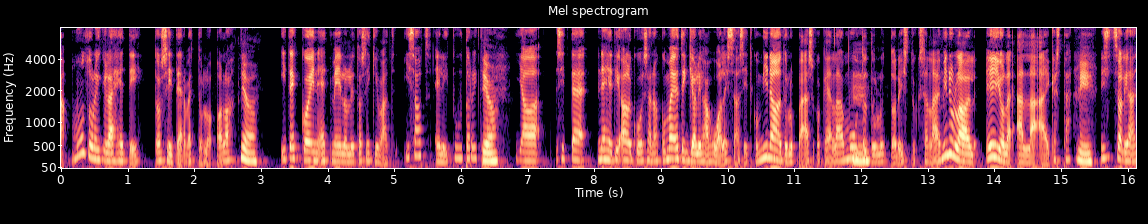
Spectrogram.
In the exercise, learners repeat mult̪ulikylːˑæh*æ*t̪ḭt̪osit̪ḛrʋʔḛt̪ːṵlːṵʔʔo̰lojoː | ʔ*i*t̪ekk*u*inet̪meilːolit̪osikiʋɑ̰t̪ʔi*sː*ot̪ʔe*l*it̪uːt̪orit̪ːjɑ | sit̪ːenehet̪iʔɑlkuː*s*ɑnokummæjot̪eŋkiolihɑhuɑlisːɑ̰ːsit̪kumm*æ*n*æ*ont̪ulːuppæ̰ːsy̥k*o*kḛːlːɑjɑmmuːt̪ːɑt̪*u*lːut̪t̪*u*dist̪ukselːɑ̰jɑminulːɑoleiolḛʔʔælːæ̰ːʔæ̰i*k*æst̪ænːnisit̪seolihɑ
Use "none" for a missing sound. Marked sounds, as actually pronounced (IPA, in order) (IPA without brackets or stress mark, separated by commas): e, i, o, s, l, s, i, æ, o, u, o, k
